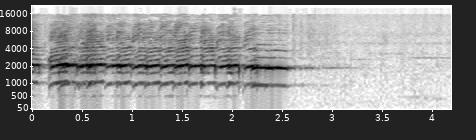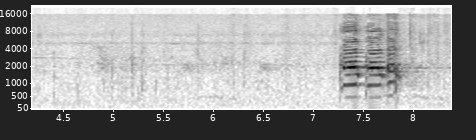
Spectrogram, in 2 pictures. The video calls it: Greater Bird of Paradise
